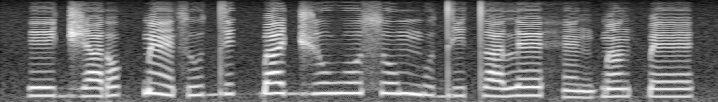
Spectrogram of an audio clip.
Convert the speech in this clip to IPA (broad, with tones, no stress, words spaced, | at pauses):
e˧ d͡ʒa˧ɾɔ˦ k͡pɛ̃˦˨su˨˦de˦ ɡ͡ba˦d͡ʒo˦wo˦so˦ mu˦˨di˧ta˧ lɛ˧hɛ̃˨ɡ͡bã˧k͡pɛ˧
